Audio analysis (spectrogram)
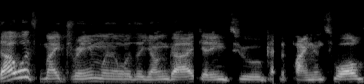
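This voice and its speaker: With a French accent, this man talks at a medium pitch. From France. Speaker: crypto entrepreneur. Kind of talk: interview.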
